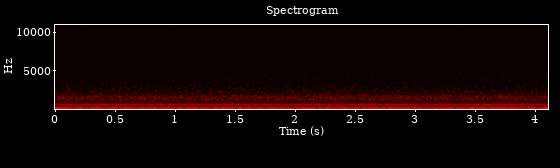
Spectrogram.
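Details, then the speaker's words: 2007 BMW 118d 2.0 diesel, a non-starter with no DDE (engine ECU) communication, at first ignition-on before any work. A steady electric hum and whine from the in-tank fuel pump keeps running when it should have shut off. "because I can hear the fuel pump in the tank carry on going it should be off by now that's weird he's still going"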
